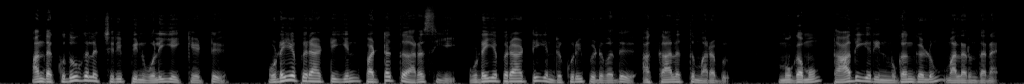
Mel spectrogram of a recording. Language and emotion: Tamil, neutral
